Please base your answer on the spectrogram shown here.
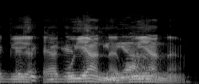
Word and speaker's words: Guiana: Como é que se pronuncia o nome em português? Que está em conflito com a Venezuela. É a Guiana.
